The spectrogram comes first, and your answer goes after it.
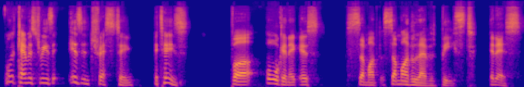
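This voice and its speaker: A man's voice: mid-range voice, lively intonation, moderate pace, no room sound. A man doing a put-on British accent, chatting on a live stream from India and giving rambling, jokey tips.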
